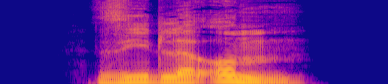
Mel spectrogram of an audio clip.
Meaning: inflection of umsiedeln: 1. first-person singular present 2. first/third-person singular subjunctive I 3. singular imperative
- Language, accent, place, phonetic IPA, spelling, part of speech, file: German, Germany, Berlin, [ˌziːdlə ˈʊm], siedle um, verb, De-siedle um.ogg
